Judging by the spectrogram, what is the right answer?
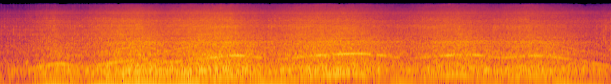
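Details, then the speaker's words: Hyundai Starex Gold diesel, overhauled after overheating, after replacing fuel injectors: revs up and settles smoothly with no sharp rattle or knock; fuel knock gone. "so Ayan mga boss wala na yung fuel knocking niya"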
